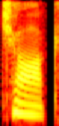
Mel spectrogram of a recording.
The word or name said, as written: chalk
